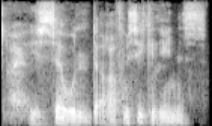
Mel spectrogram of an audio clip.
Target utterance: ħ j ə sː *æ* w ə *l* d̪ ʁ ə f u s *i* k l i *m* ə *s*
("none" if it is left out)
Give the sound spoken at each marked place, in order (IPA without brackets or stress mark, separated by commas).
æ, l, i, n, s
